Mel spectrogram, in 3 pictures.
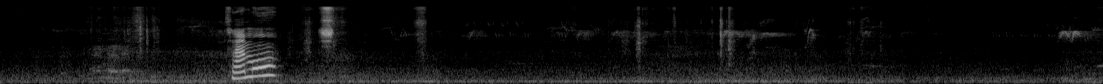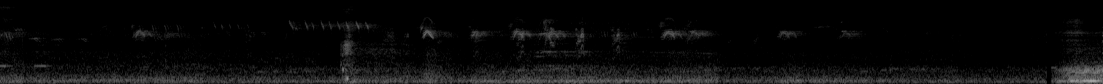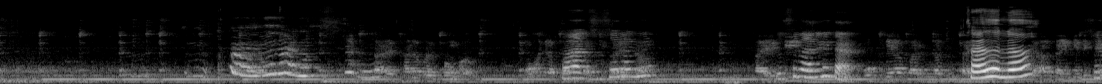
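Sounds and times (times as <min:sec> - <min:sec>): faint background noise: 0:00.0 - 0:33.0
small birds chirping: 0:00.1 - 0:21.5.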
